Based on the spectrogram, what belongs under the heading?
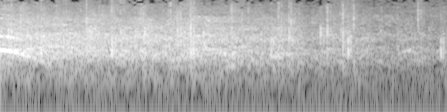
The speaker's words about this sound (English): Yeah, God bless you guys. That was your moment to clap.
